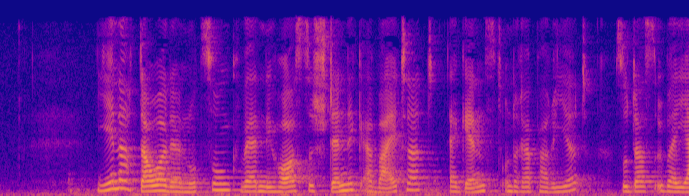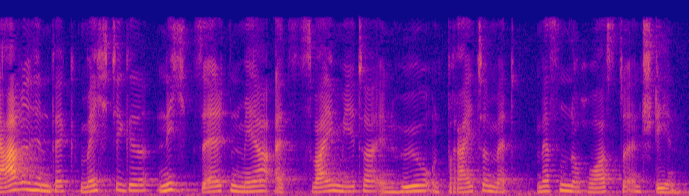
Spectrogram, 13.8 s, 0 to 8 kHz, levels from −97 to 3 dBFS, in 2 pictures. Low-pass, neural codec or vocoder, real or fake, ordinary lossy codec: 7.2 kHz; none; real; MP3, 64 kbps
